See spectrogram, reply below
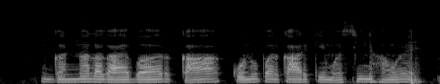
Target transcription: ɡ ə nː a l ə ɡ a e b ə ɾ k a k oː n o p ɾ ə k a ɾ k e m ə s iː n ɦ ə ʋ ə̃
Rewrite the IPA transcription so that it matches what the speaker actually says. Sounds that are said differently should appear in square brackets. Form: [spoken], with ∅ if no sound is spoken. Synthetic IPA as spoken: ɡ ə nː a l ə ɡ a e b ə ɾ k a k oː n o p ɾ ə k a ɾ k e m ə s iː n ɦ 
